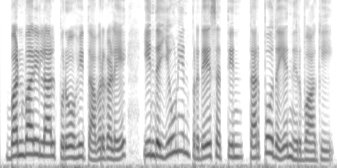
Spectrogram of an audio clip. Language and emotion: Tamil, neutral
